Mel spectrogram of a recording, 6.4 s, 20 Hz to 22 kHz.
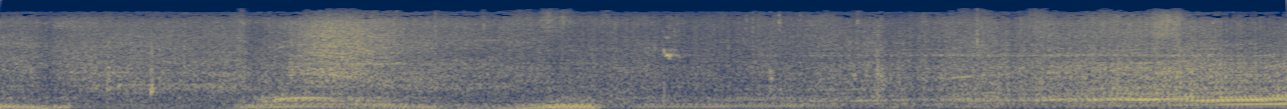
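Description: Audi R8's mid-mounted engine, heard from inside the cabin. Its revs rise and fall in a few short swells, then from about four seconds in climb steadily and grow louder as the car accelerates.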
